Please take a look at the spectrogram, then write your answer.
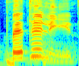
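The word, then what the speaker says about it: Medellín: Allora, il brano si intitola Med- Medellin. Med- si legge? – Come hai detto tu adesso, Bedelin. Bedelin. – Quella... Medelin, con la M.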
